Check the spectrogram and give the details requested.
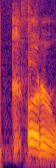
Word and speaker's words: Cut-R: last couple of years is a Strike King cutter worm. It's spelled C-U-T-R-worm, and it's a really versatile worm.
